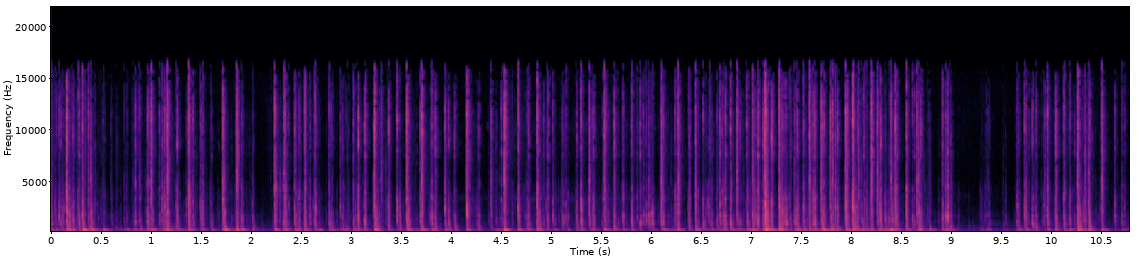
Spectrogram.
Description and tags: Very quick typing
I had a friend type a few words out ( Seeing as I am immensely slower than he is). It was rather funny to watch.
Recorded with: ZOOM H2n, XY mode.
laptop, stroke, windows, quick, typing, fingers, keyboard, keys, computer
